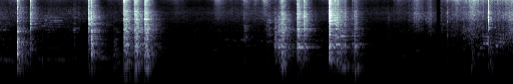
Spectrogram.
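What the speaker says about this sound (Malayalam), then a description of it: "നമുക്ക് ഈ തക്കാളിയൊക്കെ ഒന്ന് വയന്ന് വരുന്നത് വരെ നന്നായിട്ടൊന്ന് ഇളക്കി കൊടുക്കാം" Metal spoon stirring and scraping tomato and onion masala with green chillies in a cooking pan, in irregular bursts of clatter with a faint sizzle between strokes, close and fairly loud, no talking.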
